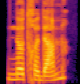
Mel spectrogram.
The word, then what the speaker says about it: Notre Dame: Now, most of us have heard of the cathedral that's in Paris, Notre Dame, which in French is, of course, pronounced as... – Notre Dame. Notre Dame.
